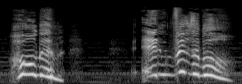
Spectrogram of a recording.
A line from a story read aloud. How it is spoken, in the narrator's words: There were excited cries of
